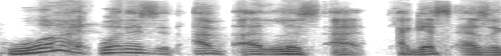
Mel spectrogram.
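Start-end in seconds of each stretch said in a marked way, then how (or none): 0.0-0.9 mock-puzzled, high-pitched reaction; retold bafflement. Retelling his puzzled reaction.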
